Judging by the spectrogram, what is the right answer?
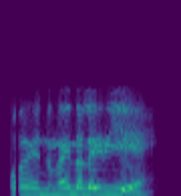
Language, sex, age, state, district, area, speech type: Manipuri, male, 30-45, Manipur, Senapati, urban, conversation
